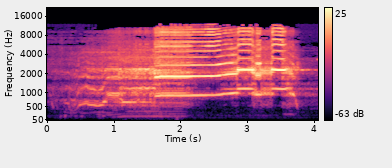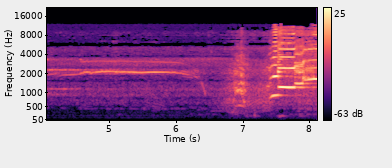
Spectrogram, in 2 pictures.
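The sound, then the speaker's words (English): A bull elk bugles in a loud, high, whistling call rich in harmonics, sliding up and holding a long steady tone, then breaking into shrill squeals and a second rising whistle near the end. “Guys, this is an elk. Watch your ears as you hear this.”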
